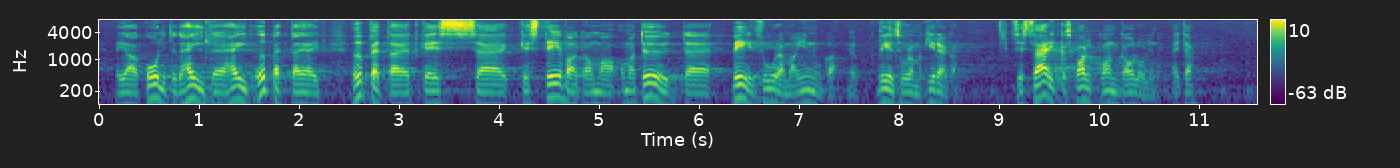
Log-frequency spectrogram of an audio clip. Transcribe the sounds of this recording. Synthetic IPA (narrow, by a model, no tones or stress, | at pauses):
jɑko̞ːlʲit̪ːˑɑd̪̥ɑɦæjd̪ɦæjd̪̥ɤpːe̞t̪ːˑɑjɑjd̪̥ | ɤpːˑe̞t̪ːˑɑjɑd̪̥ke̞ske̞st̪e̞ːvɑd̪̥o̞mɑʔo̞mɑt̪ø̞ːd̪̥ve̞ːlsuːɾe̞mɑinːuɡ̥ɑ̰jɑve̞ːlsuːɾemɑkiɾeɡ̥ɑ | se̞st̪væːɾikˑːɑspɑlkːˑo̞nkɑo̞lulineæjt̪ːæh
